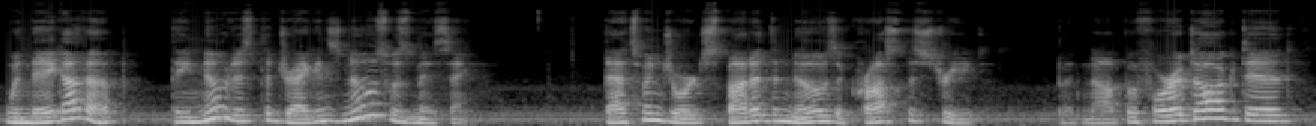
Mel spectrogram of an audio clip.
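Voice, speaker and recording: A woman with a low voice reads a children's story aloud at a measured pace. Her intonation rises and falls in a lively, expressive way for young listeners, with some background noise behind her.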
